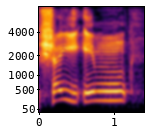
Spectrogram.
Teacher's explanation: زبان کے درمیان اور تالو کے درمیان سے شین ادا ہوتا ہے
